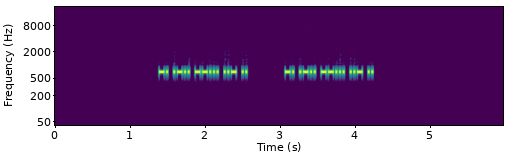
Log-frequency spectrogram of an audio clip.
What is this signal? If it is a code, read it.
Morse code, heard as a keyed tone, about 46 wpm, 700 Hz. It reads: NL7UI NL7UI
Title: USA Call Signs - 5 Characters - Repeated 2x - 50wpm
